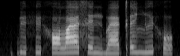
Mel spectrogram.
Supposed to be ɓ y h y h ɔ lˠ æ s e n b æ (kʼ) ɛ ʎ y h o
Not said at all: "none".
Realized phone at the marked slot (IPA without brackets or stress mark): kʼ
